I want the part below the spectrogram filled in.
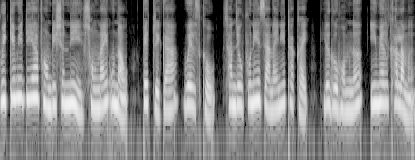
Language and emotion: Bodo, neutral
